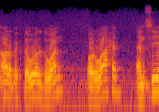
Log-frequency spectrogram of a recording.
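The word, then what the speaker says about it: واحد: It is pronounced wahid, wahid.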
